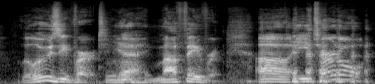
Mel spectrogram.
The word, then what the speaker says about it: Lil Uzi Vert: Little Uzi Vert. Lil Uzi Vert.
